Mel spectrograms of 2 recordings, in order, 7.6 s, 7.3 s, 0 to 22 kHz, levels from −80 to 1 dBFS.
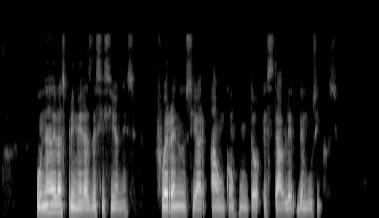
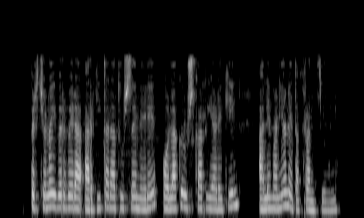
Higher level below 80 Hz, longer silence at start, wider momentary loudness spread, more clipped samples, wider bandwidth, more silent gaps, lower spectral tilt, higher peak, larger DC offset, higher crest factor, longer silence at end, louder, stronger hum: first, -68 dBFS vs -74 dBFS; about the same, 0.75 s vs 0.65 s; first, 15 LU vs 7 LU; neither; first, 11.5 kHz vs 8 kHz; second, none vs 5.07-5.17 s; first, -7 dB/octave vs -4 dB/octave; first, -2 dBFS vs -8 dBFS; neither; about the same, 20 dB vs 18 dB; first, 1.2 s vs 0.55 s; first, -22 LUFS vs -26 LUFS; neither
